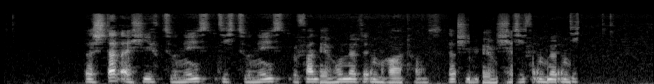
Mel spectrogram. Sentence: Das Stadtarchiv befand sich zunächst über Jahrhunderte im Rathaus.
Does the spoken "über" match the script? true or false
false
